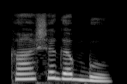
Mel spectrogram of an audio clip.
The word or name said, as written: ಕಾಶಗಬ್ಬು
